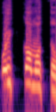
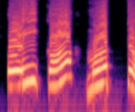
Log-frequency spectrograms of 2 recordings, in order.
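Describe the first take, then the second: First: ঐকমত্য run together with a doubled k, oikko-motto; common mispronunciation. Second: ঐকমত্য very slowly as oi... ko... mot... to, single k; correct pronunciation by syllables. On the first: Teacher admitting a common mistake, ঐকমত্য said with doubled k. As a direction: say ঐকমত্য wrongly as oik-ko-motto. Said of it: "নিজেরাই ভুল করি". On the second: Teacher drilling students, ঐকমত্য slowly split as oi-ko-mot-to. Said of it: "তাহলে কি বলো তো". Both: Shown as a demonstration.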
